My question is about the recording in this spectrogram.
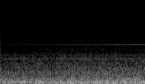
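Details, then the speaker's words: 2014 Ford F-150 on a test drive at highway speed: deep steady growl/groan from the front under road noise, louder when swerving loads the left front, pointing to a probably worn left front wheel bearing. "sounds like the noise is in the front hear that kind of like growling or groaning noise"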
